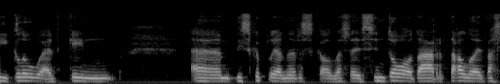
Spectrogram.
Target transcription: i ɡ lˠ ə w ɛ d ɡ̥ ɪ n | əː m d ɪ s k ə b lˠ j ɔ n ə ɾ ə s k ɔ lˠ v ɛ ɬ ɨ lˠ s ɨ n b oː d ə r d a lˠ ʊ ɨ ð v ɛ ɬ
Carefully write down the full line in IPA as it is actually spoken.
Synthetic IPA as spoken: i ɡ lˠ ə w ɛ d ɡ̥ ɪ n | əː m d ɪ s k ə b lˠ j ɔ n ə ɾ ə s k ɔ lˠ v ɛ ɬ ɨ s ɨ n d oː d a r d a lˠ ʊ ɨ ð v ɛ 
